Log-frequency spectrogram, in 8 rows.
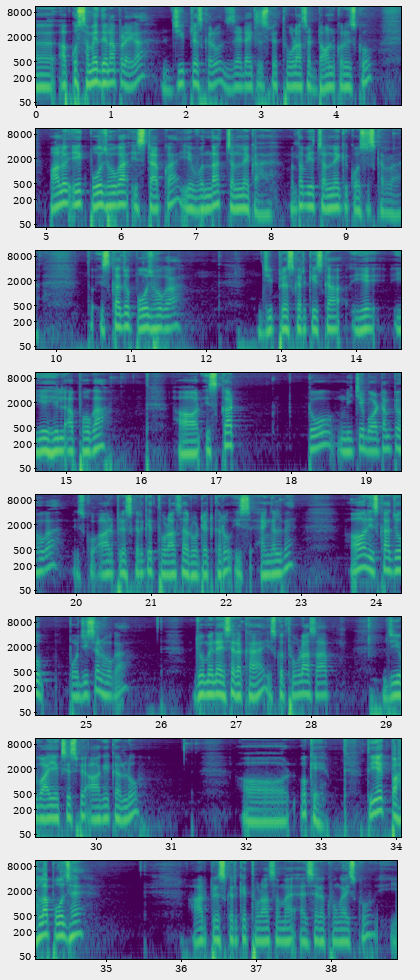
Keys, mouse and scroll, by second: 0.5 drag, 2.4 g, 10.3 scroll up 1, 10.5-11.1 shift+middle drag, 11.1 click, 11.4 scroll down 2, 11.6-12.8 shift+middle drag, 12.8 g, 17.3 drag, 20.9 r, 23.9 drag, 26.1 g, 27.8 click, 29.0 g, 33.6-34.6 shift+middle drag, 34.6 drag, 36.2 r.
